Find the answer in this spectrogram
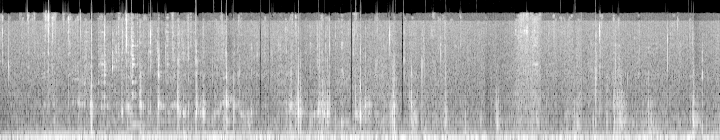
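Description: Close-miked crunching and chewing of a bite of wet chalk mixed with cookie and creamy paste: a rapid run of sharp crunches over a steady low rumble.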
